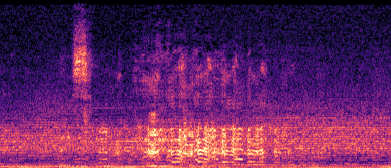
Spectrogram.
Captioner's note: attendees chuckle; uplifting music continues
